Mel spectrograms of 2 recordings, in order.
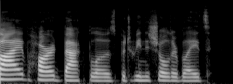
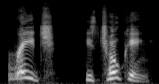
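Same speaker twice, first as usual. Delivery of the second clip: urgent yell, louder and higher; 4 semitones higher, 6 dB louder, slower than usual. Acted. T J yelling to Rach that a boy is choking, urgent yell. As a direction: shout her name across the courts in alarm. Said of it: "but T J yells".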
